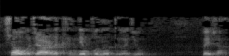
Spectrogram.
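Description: A man's voice: medium pitch, animated, quick pace. A man preaching a sermon, firing rhetorical questions and acting out weeping believers. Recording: roomy, dull recording.

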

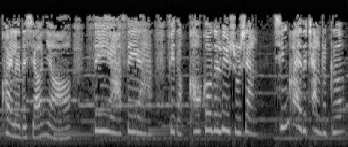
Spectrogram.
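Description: Woman, children's story host, high voice, expressive and coaxing, muffled recording with faint music behind. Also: normal speed. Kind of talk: storytelling narration for young children.

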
